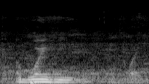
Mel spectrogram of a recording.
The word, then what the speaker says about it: Ogbuehi: Give us the correct pronunciation of your last name. Ogbuehi.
